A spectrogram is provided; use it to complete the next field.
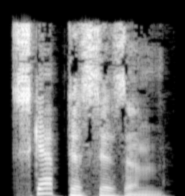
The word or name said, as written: scepticism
